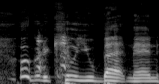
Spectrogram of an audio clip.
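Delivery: threatening villain voice. Speaker complaining about a video game villain: Arkham Knight voice. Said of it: "all we hear is Arkham Knight voice".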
